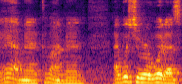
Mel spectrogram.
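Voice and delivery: very quiet, hushed, heartfelt, emotional pleading tone. Retelling a comic scene, the speaker acts out a character getting all emotional. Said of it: "Hyperion's all emotional".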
